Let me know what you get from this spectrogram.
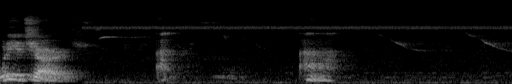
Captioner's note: disembodied Voice; crickets chirping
